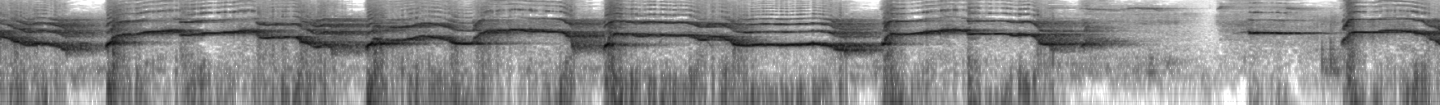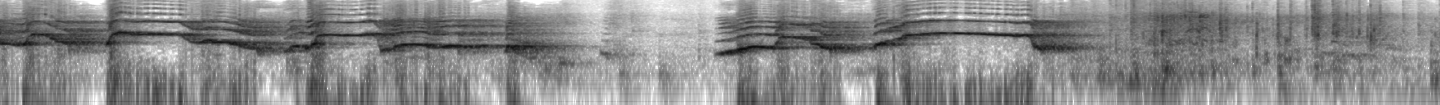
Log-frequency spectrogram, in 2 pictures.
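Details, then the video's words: Mini Schnauzer Rudee Belle, excited by her long-lost electronic Zhu Zhu toy hamster, lets out a long run of shrill, yodelling screams. The pitch slides up and down in rapid bursts, broken by short pauses, with a rustling noise near the end. "Dog screams for toy hamster!!!"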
